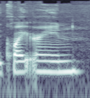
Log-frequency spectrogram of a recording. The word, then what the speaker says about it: QytRain: And if you don't know my other social media, it's basically Quiet Rain. That's how you guys pronounce it. It's Quiet Rain, QYTRAIN.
